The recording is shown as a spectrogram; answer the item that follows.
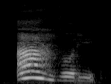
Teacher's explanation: Quando eu vou separar a palavra árvore em sílabas, eu falo uma das sílabas mais forte. Árvore, que é a sílaba ar. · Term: sílaba tônica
